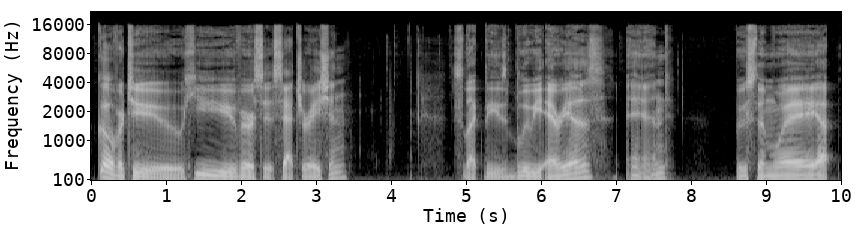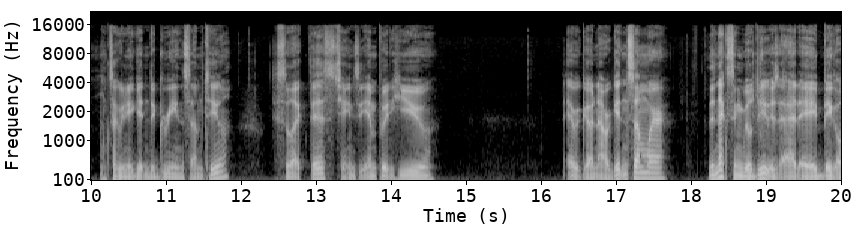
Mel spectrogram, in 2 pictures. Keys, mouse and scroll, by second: 1.7 click, 3.9 click, 6.2 right click, 7.0 click, 18.1 click, 18.7 s.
